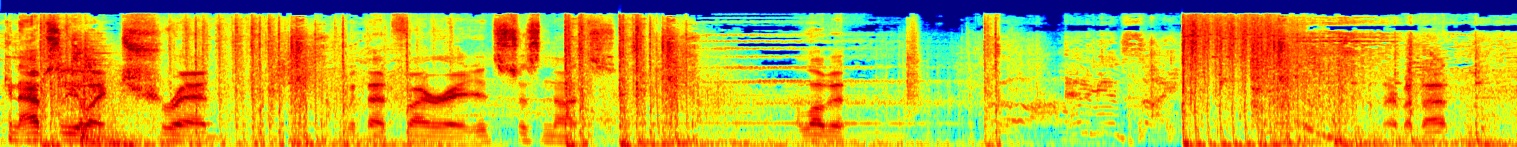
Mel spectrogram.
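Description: Gunfire from a video game rattles in quick bursts.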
